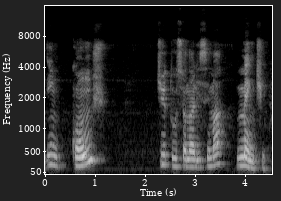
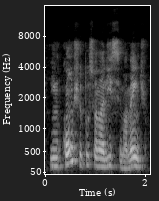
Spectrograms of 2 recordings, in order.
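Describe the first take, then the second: First: "inconstitucionalissimamente" slowly broken up, with secondary stress on "com" and main stress on "men"; secondary stress demo. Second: Said in the usual way. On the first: Shown as a demonstration. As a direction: say "inconstitucionalissimamente" slowly in chunks, pausing after the stressed "cons". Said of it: "um acento secundário em com". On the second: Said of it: "palavras muito grandes".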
